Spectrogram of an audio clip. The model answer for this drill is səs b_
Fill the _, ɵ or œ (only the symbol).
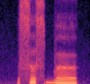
œ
